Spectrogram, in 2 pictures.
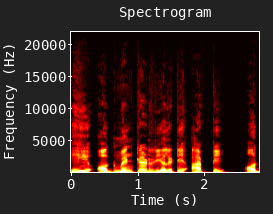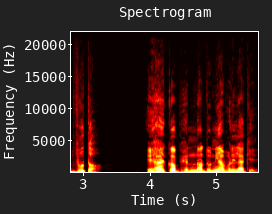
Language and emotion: Odia, surprised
